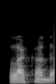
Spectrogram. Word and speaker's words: laqad: Nah, di ayat keempat ini, ya, ini, laqad, ya, harus dibacanya mantul, ya, laqad. Nah, kemudian ada huruf kaf, mana kaf? Khalaq, nah, juga harus mantul bacanya.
